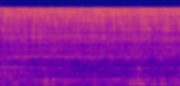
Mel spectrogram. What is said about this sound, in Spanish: Tenemos una llave abriendo de manera correcta, funcionando de manera correcta.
